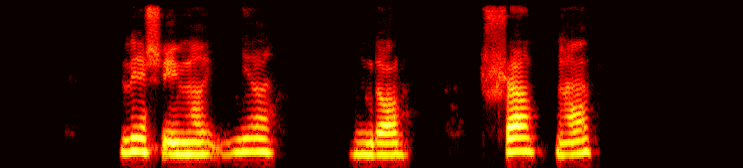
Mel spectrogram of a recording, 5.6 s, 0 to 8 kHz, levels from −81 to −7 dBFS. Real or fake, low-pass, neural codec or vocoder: fake; 7.2 kHz; codec, 24 kHz, 1.5 kbps, HILCodec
